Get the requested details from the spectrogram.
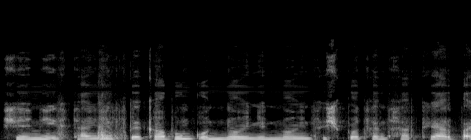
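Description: Noticeable background noise sits behind a woman with a Georgian accent. Her medium-pitched voice keeps a fairly even intonation. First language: Georgian (speaking German). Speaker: German learner. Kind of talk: personal portrait monologue. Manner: halting, with filler sounds.

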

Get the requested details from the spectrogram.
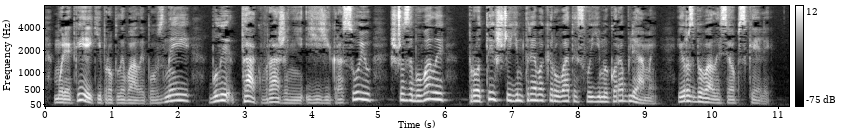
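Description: This man talks at a moderate pace in a somewhat breathy voice, his pitch swinging very widely. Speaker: language course lecturer. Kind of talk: lecture.

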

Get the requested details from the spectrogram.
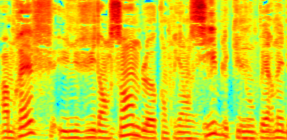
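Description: With noticeable background noise around it, the speech proceeds fairly slowly and shows ordinary pitch variation. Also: man. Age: 40s. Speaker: media entrepreneur. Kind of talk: interview.

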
